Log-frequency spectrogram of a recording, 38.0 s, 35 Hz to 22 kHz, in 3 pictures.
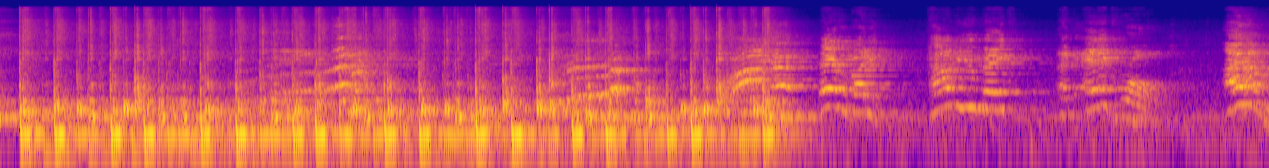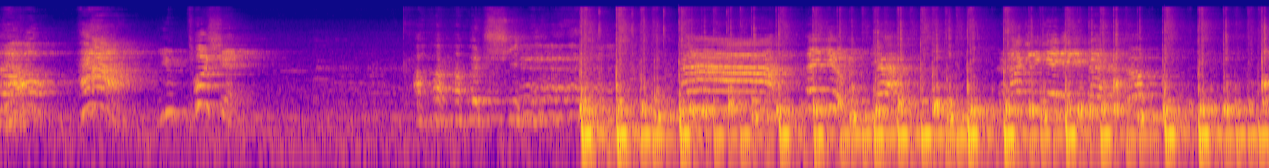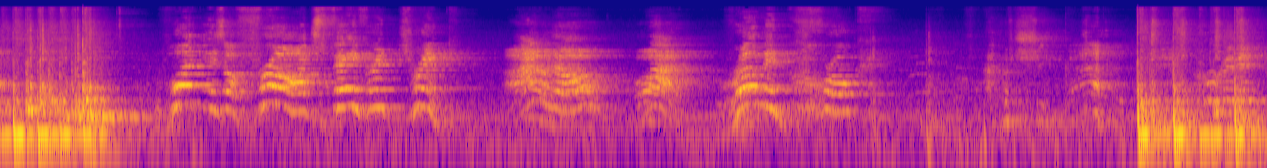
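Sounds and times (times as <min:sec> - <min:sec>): cajon drum slaps: 0:00.0 - 0:08.0, 0:18.5 - 0:26.8, 0:36.7 - 0:38.0
men calling out: 0:02.4 - 0:04.2, 0:05.4 - 0:08.5, 0:12.2 - 0:15.0, 0:17.4 - 0:22.0, 0:34.8 - 0:38.0.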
